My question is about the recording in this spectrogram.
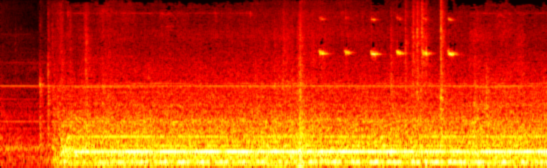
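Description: Office copier-scanner starting up less than a second in and running a scan: a steady mechanical hum with a low pulsing drone under it and a hiss of fan noise.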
